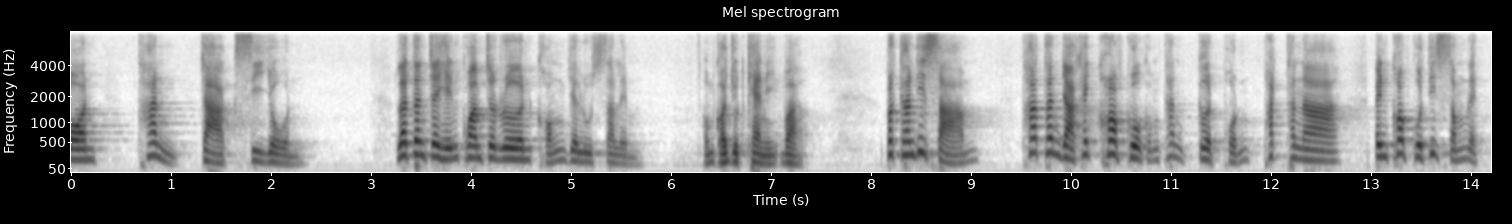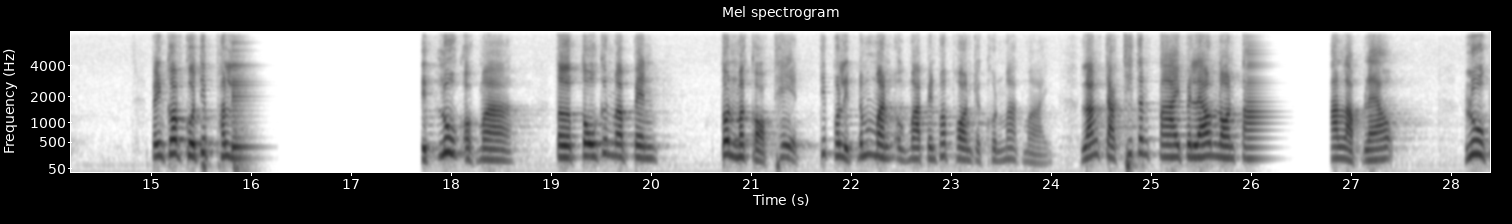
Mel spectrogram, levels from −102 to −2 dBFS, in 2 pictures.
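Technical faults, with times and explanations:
15.83–17.74 s, call audio freeze: the sound stalls and the last fragment is stretched into a fading buzz that drops to about 1.56 s of silence, then resumes where it left off. The likely cause is delayed packets draining the jitter buffer, inserting about 1.88 s of gap with nothing lost.
18.80–24.46 s, jitter buffer speed-up: the audio runs about 16% fast at unchanged pitch and sounds hurried. After the backlog arrived, the receiver repeatedly trimmed pitch-period-length pieces, shedding roughly a second of audio to pull the delay back down.
24.89–25.97 s, jitter buffer speed-up: a milder repeat, about 8% fast at the same pitch, as the buffer cuts small pitch-period pieces again to shed roughly a tenth of a second of excess delay. The hurried quality is less pronounced than in the earlier stretch.
25.98–26.83 s, call audio freeze: another stall in which the last sound is drawn out as a decaying buzz and then about 0.52 s of silence before the audio picks up intact. 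This is likely another jitter buffer underrun, adding about 0.82 s of delay with nothing missing.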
